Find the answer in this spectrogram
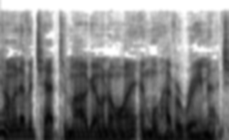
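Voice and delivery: ordinary talk, nothing marked

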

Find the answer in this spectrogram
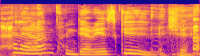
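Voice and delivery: put-on high British accent. Improvising a character with the group, introduce him in a Quindarius Gooch British voice. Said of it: "he's British".

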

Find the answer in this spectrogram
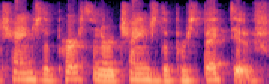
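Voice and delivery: plain

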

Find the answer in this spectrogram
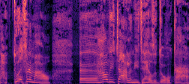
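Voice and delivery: cranky, bitchy scolding tone.

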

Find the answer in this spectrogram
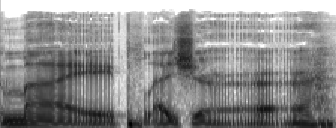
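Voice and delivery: very low, creaky vocal fry with drawn-out "my". Mocking people who answer thanks with this phrase, the speaker uses vocal fry. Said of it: "My pleasure with the vocal fry".

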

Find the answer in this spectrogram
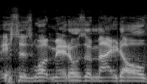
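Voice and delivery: very gritty, rasping, loud, rough cheer. Retelling what a cheering man said, in the grittiest voice. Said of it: "in the grittiest voice you could ever hear".

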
